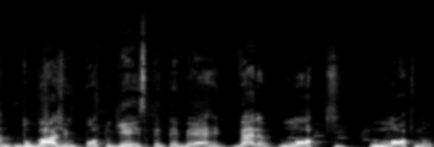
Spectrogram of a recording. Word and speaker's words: Loki: ver mais pra frente, ao invés dos caras falarem Loki, que é a pronúncia em português, mas não, eles falavam Luke, que é a pronúncia em inglês.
